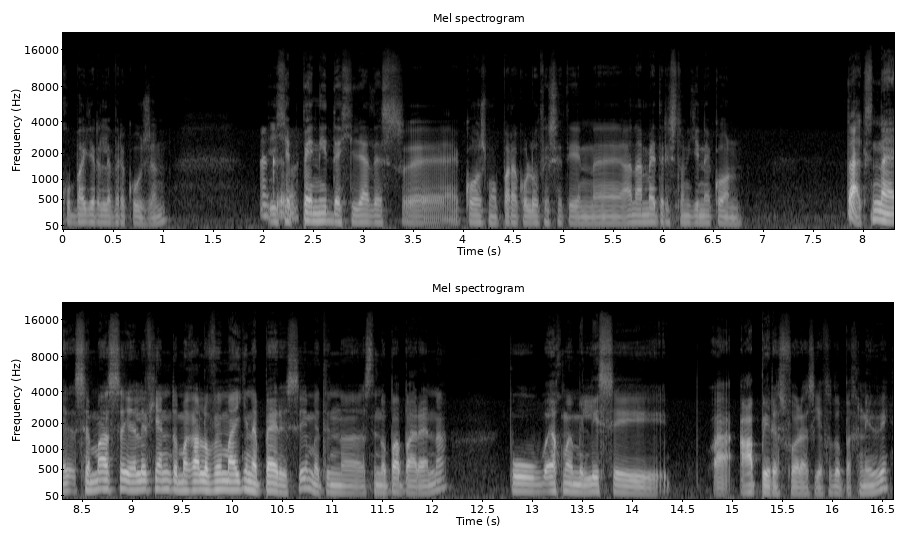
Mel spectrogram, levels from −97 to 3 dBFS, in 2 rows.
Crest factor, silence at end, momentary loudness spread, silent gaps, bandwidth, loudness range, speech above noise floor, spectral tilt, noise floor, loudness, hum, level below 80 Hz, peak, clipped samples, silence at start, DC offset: 24 dB; 0.05 s; 15 LU; none; 16.5 kHz; 11 LU; 34 dB; -7 dB/octave; -67 dBFS; -34 LUFS; none; -64 dBFS; -10 dBFS; under 0.1%; 0 s; under 0.1%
